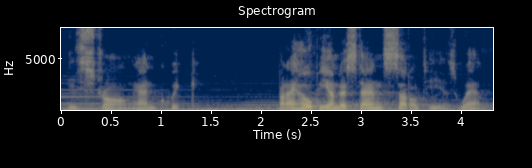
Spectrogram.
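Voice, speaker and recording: A man's voice: mid-range voice, sing-song, normal speed, close to an everyday voice. An actor playing a refined, dry-witted nobleman among conspirators in a video game. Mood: wry. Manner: genteel, dry, polite. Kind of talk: scripted video game dialogue. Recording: long hall reverb under music.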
